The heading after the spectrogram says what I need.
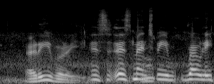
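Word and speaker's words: Erriberri: But it's not actually Eri Berry. And this blew my mind when you worked or found out how you pronounce its name. How's it pronounced? Aribari. Aribari.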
